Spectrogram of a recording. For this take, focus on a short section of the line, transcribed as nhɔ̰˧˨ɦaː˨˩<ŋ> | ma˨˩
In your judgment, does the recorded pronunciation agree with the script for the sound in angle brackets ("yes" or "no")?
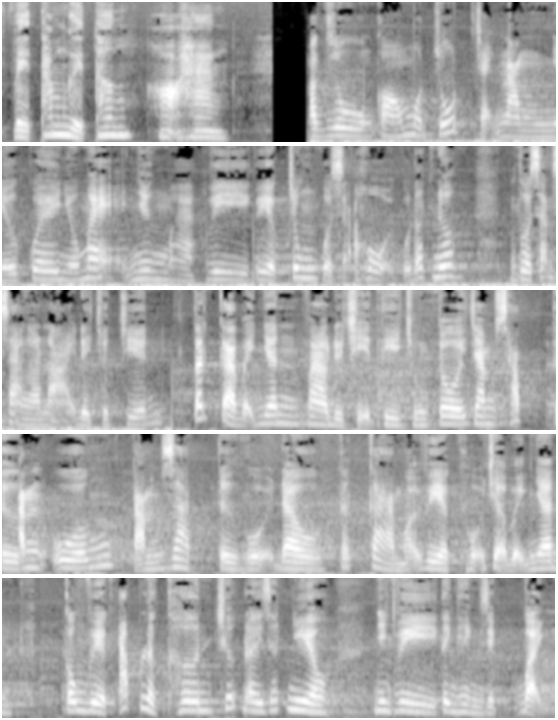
yes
